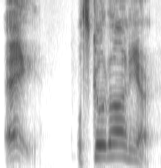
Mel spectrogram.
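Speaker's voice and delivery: usual speaking voice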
